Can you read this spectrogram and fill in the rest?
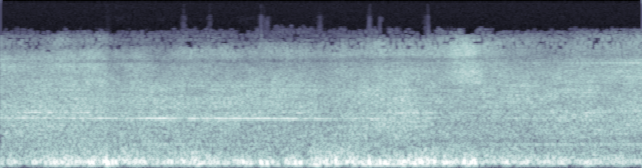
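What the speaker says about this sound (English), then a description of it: "hopefully we'll get a walkie from this Air France. Should make the rapid exit, touching down at that rate of knots." An Air France airliner touching down at Manchester Airport, a steady low engine roar with wind buffeting the microphone, heard from a distance and continuous throughout, no talking.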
